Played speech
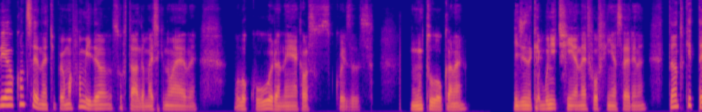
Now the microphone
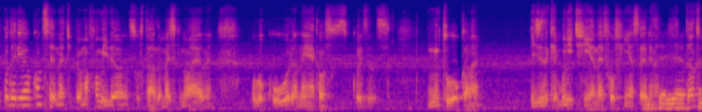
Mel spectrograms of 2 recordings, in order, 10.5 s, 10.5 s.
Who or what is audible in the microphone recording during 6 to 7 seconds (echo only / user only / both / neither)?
echo only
